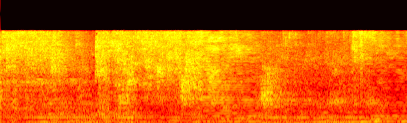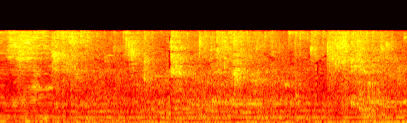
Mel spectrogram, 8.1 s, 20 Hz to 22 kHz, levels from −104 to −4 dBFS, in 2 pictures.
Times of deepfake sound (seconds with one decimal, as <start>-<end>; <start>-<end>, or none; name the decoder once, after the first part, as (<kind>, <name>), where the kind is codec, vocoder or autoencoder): 2.0-2.6 (vocoder, HiFi-GAN); 3.7-4.6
